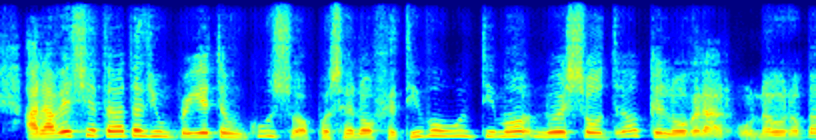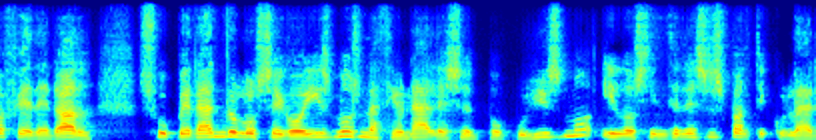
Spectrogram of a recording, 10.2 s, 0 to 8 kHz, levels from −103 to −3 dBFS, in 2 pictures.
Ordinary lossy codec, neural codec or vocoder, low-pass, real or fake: none; codec, 16 kHz, 0.5 kbps, X-Codec, WavLM features, trained on Multilingual LibriSpeech; none; fake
